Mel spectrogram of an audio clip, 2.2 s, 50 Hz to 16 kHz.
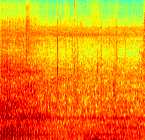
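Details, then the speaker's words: Champion 2500 W (1850 running watts) inverter generator idling in eco mode, recorded on a cell phone 25 feet away: steady, low hum with no misses or knocks, averaging 60 dB, louder than expected. "okay so i'm getting an average of 60 decibels which is louder than i would expect because it's not very loud"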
